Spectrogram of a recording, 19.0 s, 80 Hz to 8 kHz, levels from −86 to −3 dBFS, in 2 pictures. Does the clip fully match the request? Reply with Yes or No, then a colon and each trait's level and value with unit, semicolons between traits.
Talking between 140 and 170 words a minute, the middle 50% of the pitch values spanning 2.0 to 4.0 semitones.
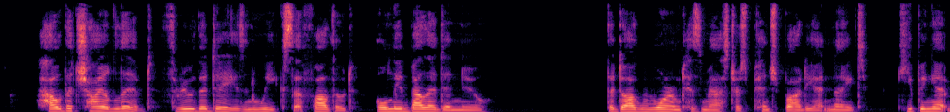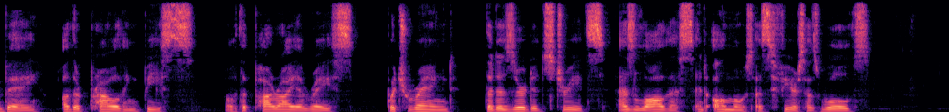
Yes: average, 145 wpm; average, 2.7 semitones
